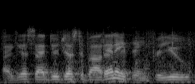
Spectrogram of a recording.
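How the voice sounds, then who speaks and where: An actor playing a nervous, reluctant suitor in 1940s screwball comedy banter, on an old film soundtrack. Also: male voice, mid-range voice, little pitch movement, quick pace, dull audio, background noise, natural voice. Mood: awkward, earnest. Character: nervous, reluctant young suitor pressed into lion taming.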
